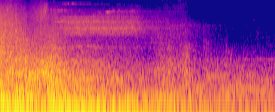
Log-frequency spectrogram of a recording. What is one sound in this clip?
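A triumphant victory fanfare swells and fades.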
